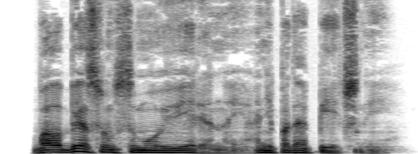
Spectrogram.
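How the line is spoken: Deep bass, big man. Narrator (Russian): пробасил здоровяк

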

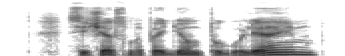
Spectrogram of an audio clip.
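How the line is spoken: Cheerful. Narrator (Russian): весело решила она

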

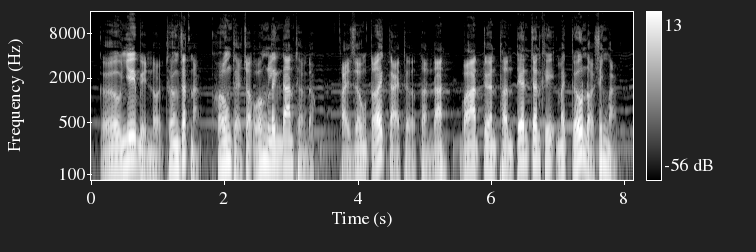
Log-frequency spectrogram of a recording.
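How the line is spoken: Muttering. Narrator (Vietnamese): Vạn Tà Thạch Thương Ngân lẩm bẩm

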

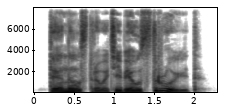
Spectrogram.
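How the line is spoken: Growling. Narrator (Russian): прорычал Нуки

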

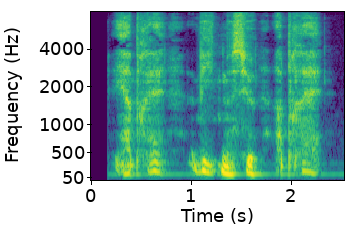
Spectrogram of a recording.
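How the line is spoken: Pleading. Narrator (French): supplia-t-elle

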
